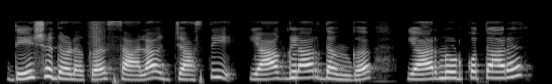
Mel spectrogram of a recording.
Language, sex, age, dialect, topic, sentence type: Kannada, female, 25-30, Dharwad Kannada, banking, statement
